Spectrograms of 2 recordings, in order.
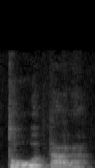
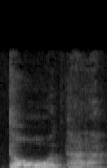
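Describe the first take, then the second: The two takes are said the same way.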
